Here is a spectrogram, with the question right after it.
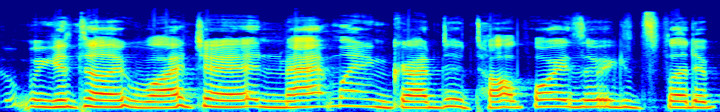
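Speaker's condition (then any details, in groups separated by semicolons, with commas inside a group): Friedreich's ataxia; wheelchair user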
